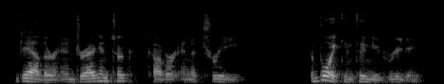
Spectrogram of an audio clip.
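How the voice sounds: The speaker reads in a natural reading voice with ordinary pitch variation, and the background is quiet.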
